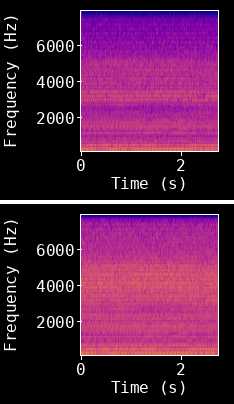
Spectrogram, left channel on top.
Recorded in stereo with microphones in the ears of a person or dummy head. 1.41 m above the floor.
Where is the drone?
35° right (ahead or behind).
